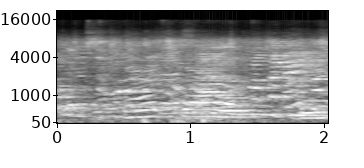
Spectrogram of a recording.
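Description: Children's voices talking and playing, several at once.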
